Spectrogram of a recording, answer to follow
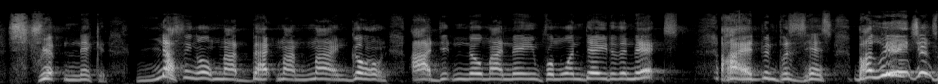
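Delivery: loud, rising preacher's cry; fiery preaching. Acted. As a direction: preach it hard, voice climbing. Preaching at full force as possessed man.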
